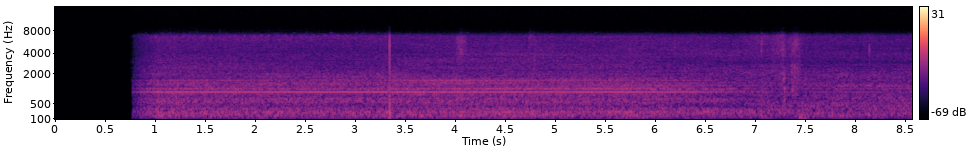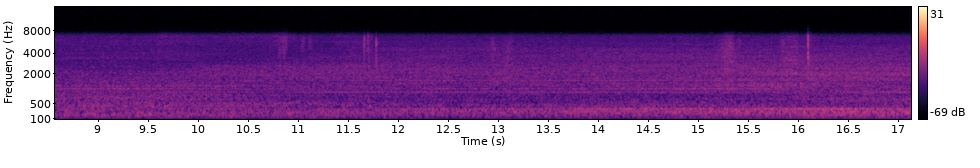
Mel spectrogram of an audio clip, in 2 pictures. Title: Noisy cpu fan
